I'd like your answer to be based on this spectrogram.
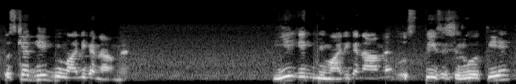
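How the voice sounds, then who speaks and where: A man's voice: on the high side, lively intonation, normal speed, low-quality recording. Man patiently teaching English pronunciation. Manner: explains patiently, repeats and spells out words. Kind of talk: spoken vocabulary lesson. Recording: faint background noise.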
